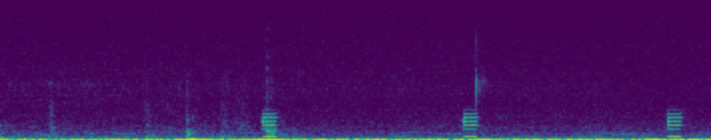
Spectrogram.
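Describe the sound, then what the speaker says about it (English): A Geiger counter-like detector near an anomaly in the STALKER video game gives short electronic beeps about once a second, faint and evenly spaced over a low rumbling ambience. "getting close to them causes a sort of a Geiger counter-like beep to start"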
